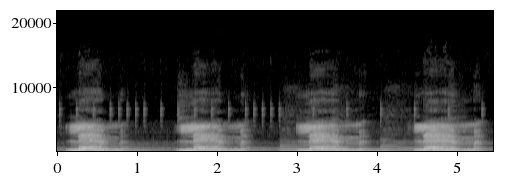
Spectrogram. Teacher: And the sound of the letter Lam is equivalent to the letter L in English. So letter Lam is an alveolar letter.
